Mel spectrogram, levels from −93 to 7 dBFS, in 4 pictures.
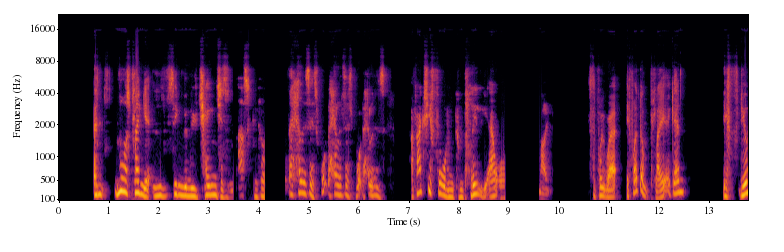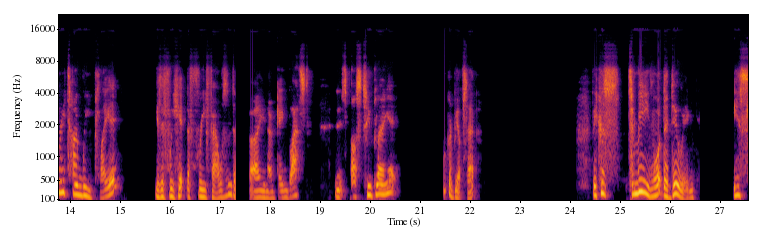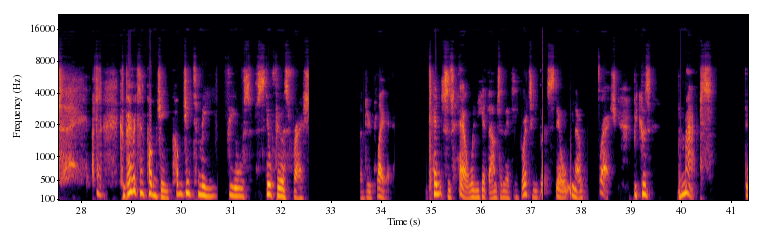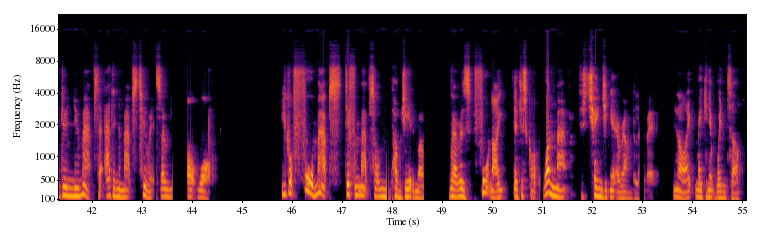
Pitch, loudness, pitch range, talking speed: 165 Hz, -17 LUFS, 140-200 Hz, 175 wpm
